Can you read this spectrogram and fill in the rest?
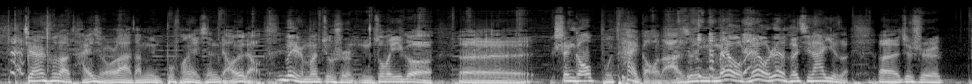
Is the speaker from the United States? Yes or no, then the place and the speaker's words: no; Northeast China, China; 因为我也是东北人嘛，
